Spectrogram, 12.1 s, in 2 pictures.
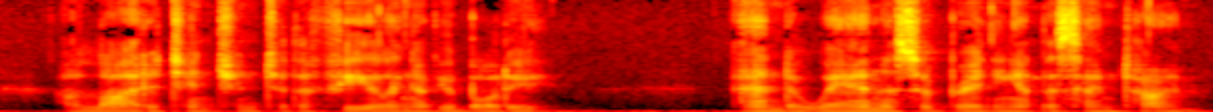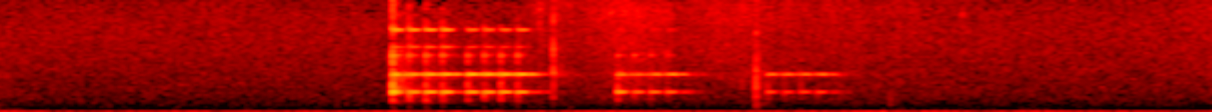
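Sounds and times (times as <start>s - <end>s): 
speech: 0.3s - 2.8s, 3.7s - 6.1s
timer alarm going off: 8.0s - 10.3s.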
